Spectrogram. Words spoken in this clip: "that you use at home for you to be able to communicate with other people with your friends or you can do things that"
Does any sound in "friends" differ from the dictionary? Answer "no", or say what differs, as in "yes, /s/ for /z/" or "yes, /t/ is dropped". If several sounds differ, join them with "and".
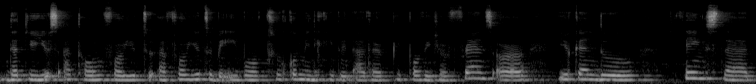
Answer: yes, /s/ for /z/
